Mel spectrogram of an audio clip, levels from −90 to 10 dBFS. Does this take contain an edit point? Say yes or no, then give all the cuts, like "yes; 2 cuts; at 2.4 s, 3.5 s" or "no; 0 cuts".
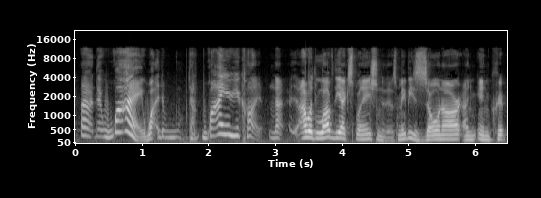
no; 0 cuts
